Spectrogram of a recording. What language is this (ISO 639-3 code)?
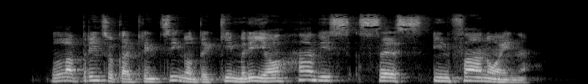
epo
